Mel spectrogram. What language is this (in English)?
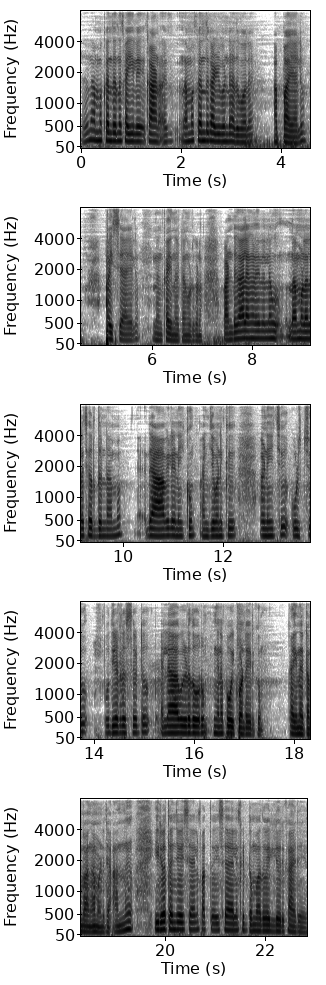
Malayalam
